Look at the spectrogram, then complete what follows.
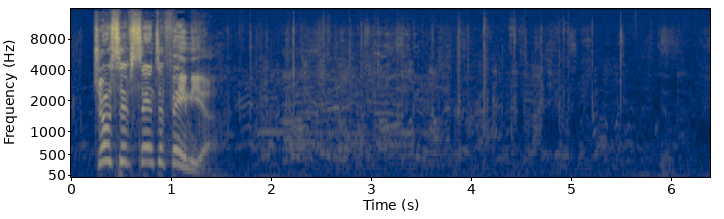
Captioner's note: audience applauding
